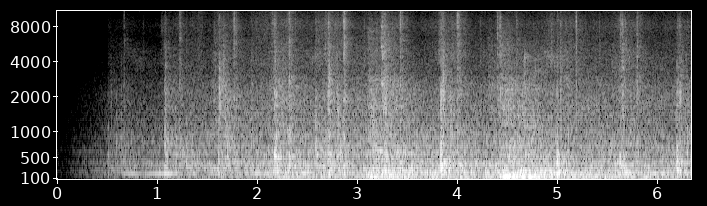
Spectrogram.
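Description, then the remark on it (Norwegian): Steady, sharp clicks of a female judge's high-heeled shoes walking with determined steps at a brisk, even pace down a corridor of a terrorism court in northern Syria, echoing slightly against a low ambient hum, with no one speaking. “Dommer Nasrin går med bestemte skritt gjennom korridoren.”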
